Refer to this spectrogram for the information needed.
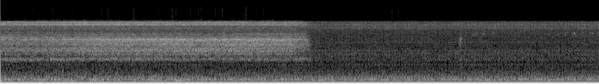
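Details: Barn owl owlets hissing at their nest at night, 9:57 pm on 18 May 2015, while an adult delivers a rabbit; one long unbroken rasping hiss for about three seconds, then only low background hum.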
